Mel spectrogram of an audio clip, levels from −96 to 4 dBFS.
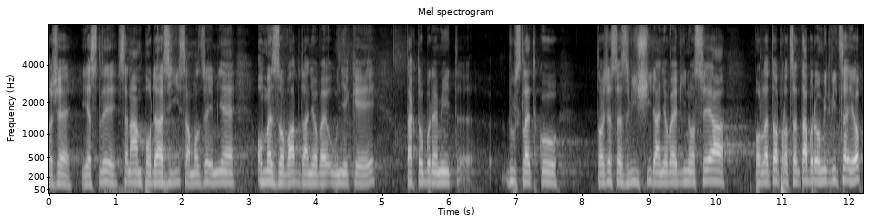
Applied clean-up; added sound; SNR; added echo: none; none; none; none.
